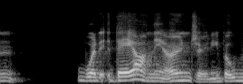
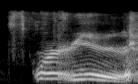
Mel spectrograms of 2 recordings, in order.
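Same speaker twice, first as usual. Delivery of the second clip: louder, higher mock scorn; mock defiant; 5 semitones higher, 6 dB louder than usual. Thinking about the ex who never replied, in mock scorn. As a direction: snap it out like a playful curse. Her thought when ignored.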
